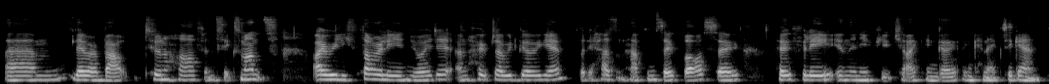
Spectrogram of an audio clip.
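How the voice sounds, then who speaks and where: A woman's voice: mid-range voice, flat delivery, brisk. A woman from Bangladesh, a senior lecturer, telling her life story on a video call from her phone, thoughtful and full of "um"s. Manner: warm, reflective, with many "um"s. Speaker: guest speaker, senior lecturer. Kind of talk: personal talk on a video call.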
